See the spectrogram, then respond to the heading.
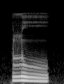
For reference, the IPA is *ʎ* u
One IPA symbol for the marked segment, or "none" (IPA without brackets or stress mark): l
